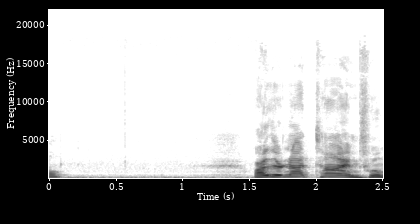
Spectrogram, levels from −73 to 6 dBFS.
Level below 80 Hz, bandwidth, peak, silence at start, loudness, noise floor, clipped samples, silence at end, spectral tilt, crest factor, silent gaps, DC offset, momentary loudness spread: -60 dBFS; 18 kHz; -4 dBFS; 0 s; -17 LUFS; -47 dBFS; under 0.1%; 0 s; -7 dB/octave; 18 dB; none; under 0.1%; 7 LU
